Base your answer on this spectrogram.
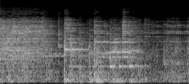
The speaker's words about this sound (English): He's hammering it so much that plates on a shelf in the foreground are shaken to the point of falling over and shattering.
